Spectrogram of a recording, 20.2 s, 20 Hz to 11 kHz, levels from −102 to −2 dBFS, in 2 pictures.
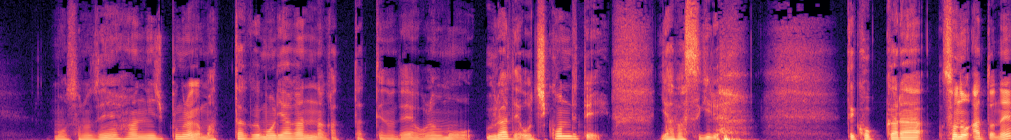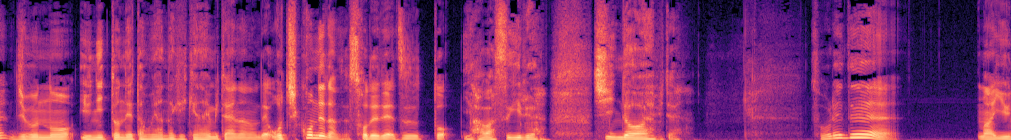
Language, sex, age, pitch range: Japanese, male, 20-39, 100-150 Hz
